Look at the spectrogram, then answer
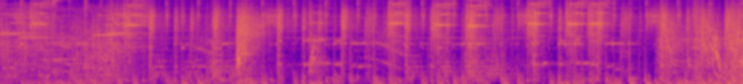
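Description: Wrench melee strikes on enemies in the Ratchet and Clank video game, a dense run of loud smacks and crashes over busy game music and effects, hits landing in quick irregular bursts.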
